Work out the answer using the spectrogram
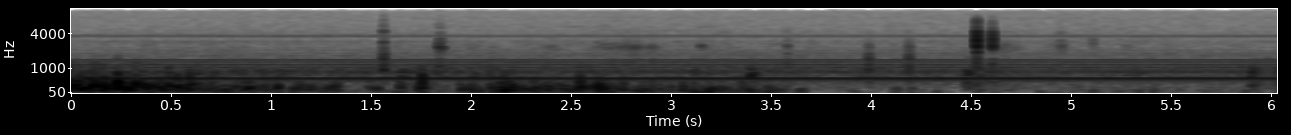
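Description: Fireworks: the rumble of a burst fades over the first second, then scattered crackling pops follow, with one sharper crack about four and a half seconds in.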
